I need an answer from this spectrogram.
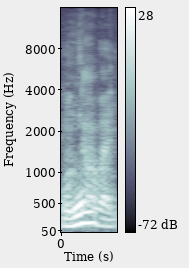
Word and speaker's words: Wong Kar-wai: J'ai jamais réussi à se prononcer ce nom. C'est exactement comme ça. Je c'est comme ça, ça se dit? Ouais. Wong Kar-wai.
